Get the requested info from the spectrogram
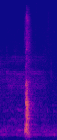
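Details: Single sharp bark from a pet Staffordshire Bull Terrier, one loud broadband burst at mid-clip, with a man's voice nearby asking who is there.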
